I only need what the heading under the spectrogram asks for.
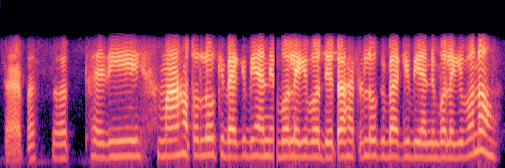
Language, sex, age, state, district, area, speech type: Assamese, female, 30-45, Assam, Sivasagar, rural, conversation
